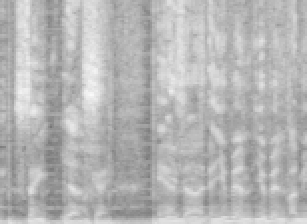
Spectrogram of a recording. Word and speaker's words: Singh: Singh. Singh.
